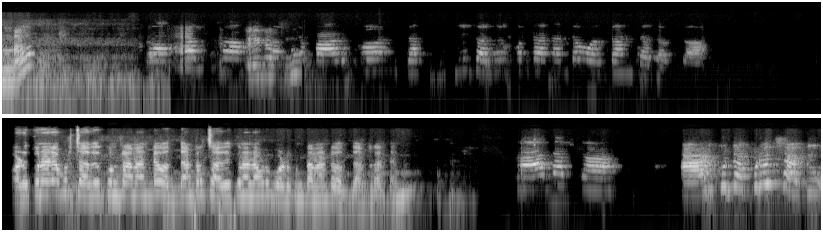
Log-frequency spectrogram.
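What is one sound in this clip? A young girl talks over an online call.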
